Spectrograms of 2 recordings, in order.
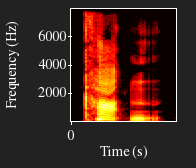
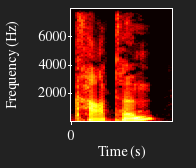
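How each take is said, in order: First: The middle t is a catch in the throat. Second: The middle t is a full t sound. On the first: The speaker calls it right. "You change it to cotton" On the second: The speaker calls it wrong. "then it's not cotton"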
